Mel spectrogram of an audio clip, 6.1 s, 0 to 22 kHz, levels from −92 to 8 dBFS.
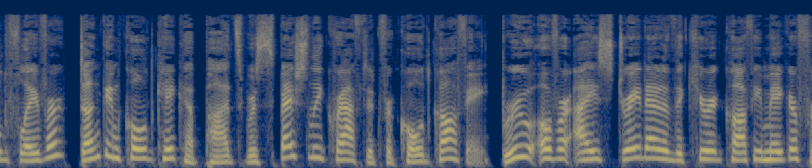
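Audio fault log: No faults detected in playback.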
